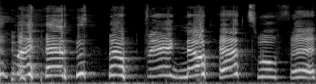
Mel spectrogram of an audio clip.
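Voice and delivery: high, laughing mock lament; mock whiny man. Friends mocking the crying hat man, whiny and high. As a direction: whine like the big-headed man.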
